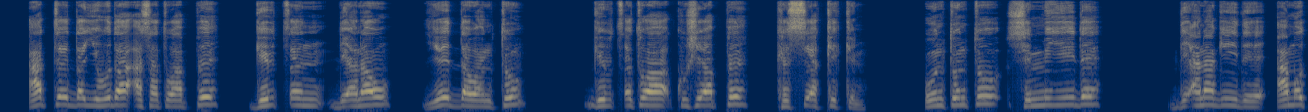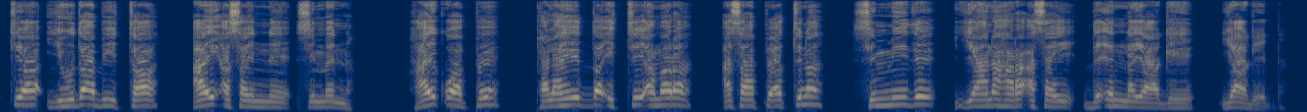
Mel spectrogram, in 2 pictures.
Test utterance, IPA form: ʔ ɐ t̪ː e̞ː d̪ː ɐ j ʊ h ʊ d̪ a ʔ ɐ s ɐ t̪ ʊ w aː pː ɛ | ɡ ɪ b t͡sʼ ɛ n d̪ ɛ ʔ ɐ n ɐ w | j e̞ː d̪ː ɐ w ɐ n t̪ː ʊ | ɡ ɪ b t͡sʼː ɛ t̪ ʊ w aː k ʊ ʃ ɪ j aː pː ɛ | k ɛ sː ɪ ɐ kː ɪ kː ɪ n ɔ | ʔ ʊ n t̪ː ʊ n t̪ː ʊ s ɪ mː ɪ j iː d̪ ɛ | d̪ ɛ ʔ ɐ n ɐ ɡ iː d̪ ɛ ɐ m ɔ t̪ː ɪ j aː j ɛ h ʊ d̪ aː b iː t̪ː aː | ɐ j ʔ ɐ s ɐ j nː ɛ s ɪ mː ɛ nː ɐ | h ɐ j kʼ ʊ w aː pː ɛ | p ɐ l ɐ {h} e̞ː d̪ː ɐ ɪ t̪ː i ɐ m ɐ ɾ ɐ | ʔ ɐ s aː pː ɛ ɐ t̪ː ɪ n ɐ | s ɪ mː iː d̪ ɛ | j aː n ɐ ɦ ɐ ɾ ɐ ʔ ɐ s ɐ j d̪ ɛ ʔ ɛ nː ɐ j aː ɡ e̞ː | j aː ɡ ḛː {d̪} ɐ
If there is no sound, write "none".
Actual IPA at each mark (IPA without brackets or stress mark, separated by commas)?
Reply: h, d̪ː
